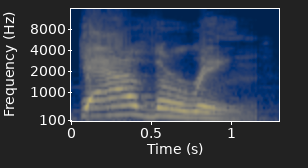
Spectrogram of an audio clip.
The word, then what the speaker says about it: gathering: Now, I want you to pronounce it like a native English speaker. So again, the word gathering, G-A-T-H-E-R-I-N-G. Now, in the middle of this word we have, well, at the beginning, kind of, T-H.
